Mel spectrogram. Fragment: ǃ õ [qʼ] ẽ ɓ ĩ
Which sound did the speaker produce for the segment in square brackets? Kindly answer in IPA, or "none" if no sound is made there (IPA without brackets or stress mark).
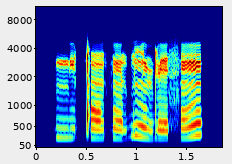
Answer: k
